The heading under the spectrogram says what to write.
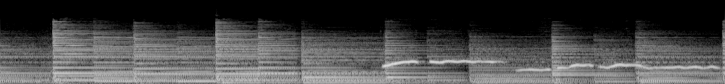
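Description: A whistled song melody, performed by a lounge-singer character on the TV show Life in Pieces, rises in over steady instrumental backing with sustained chords, the clear, pure tone gliding between notes near the front of the mix, with no talking.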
